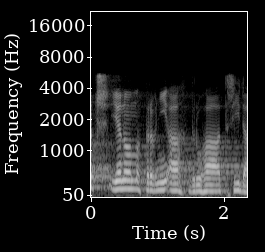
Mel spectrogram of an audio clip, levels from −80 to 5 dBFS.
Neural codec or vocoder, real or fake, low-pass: none; real; 5.4 kHz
